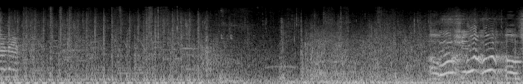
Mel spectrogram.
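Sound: gunfire in Far Cry 6 video game

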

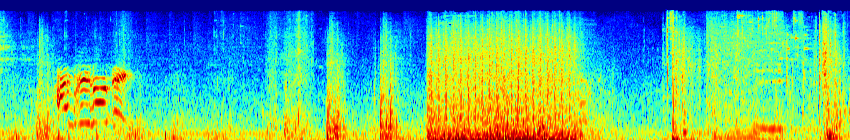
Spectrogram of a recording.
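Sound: gunfire in the video game Rainbow Six Siege

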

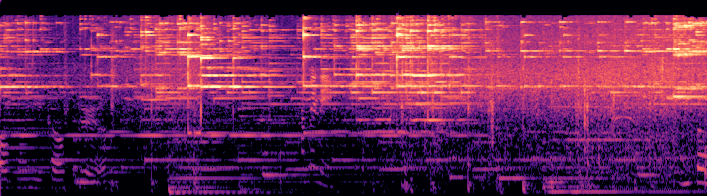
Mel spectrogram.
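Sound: bell rung when walking through at an abbey

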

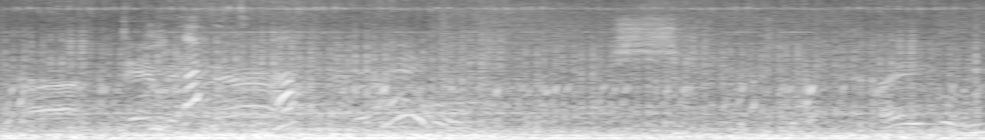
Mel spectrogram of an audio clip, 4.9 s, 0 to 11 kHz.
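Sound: helicopter flying in the video game Left 4 Dead 2

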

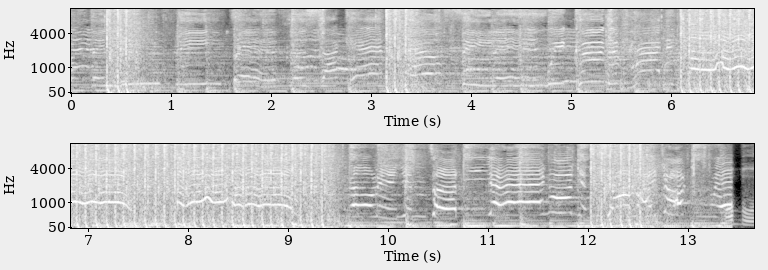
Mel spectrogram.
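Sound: gunfire in the video game PUBG Mobile

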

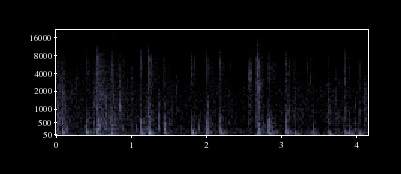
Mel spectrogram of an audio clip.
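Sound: horse hooves galloping in a video game

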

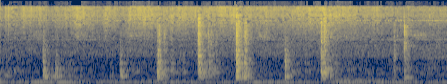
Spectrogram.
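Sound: chickpeas roasting with chili flakes in a pan

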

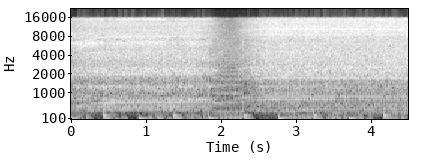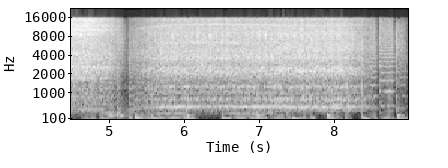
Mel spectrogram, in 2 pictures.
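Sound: sanding wood spinning in a drill

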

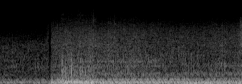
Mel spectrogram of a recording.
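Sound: vehicle engine starting up in a video game

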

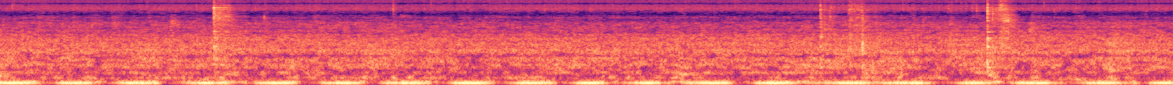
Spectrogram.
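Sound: palm fruit fritters frying in oil

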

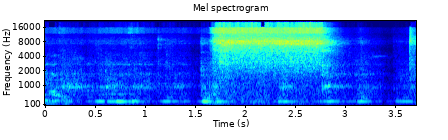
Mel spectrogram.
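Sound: food boiling with steam hissing

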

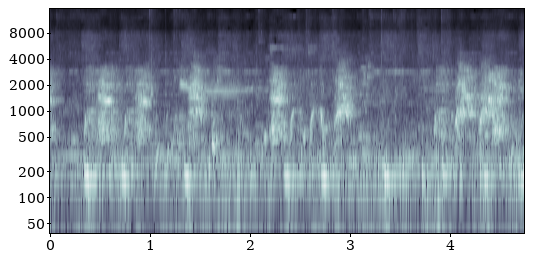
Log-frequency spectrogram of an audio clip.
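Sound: dogs barking

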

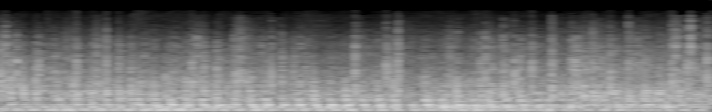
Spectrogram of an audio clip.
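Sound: police helicopter overhead

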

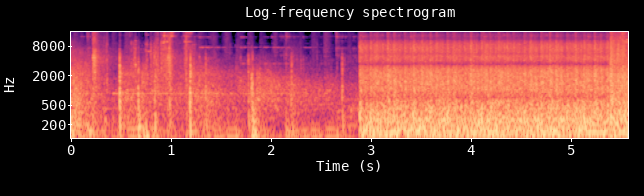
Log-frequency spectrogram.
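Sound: gunfire from PUBG video game

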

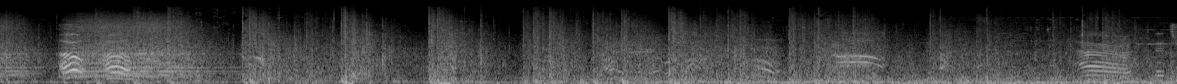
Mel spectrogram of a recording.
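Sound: gunfire shootout in video game

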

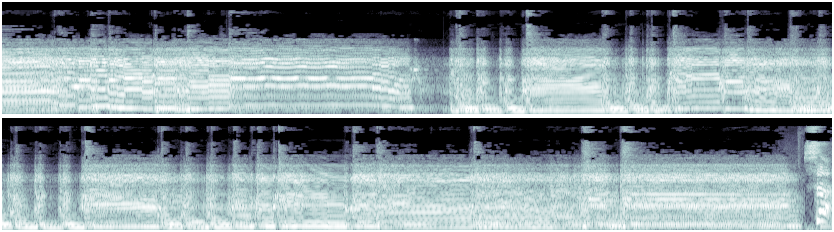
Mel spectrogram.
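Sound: electric guitar through distortion pedal at reduced gain

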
